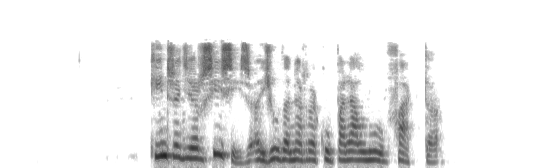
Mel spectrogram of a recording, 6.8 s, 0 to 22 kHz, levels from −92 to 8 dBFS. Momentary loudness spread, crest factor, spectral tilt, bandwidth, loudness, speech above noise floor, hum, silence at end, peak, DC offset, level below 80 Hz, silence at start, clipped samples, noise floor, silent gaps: 15 LU; 18 dB; -3.5 dB/octave; 8 kHz; -20 LUFS; over 69 dB; none; 1.35 s; -4 dBFS; under 0.1%; -66 dBFS; 1.9 s; under 0.1%; under -90 dBFS; none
